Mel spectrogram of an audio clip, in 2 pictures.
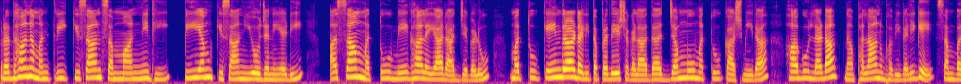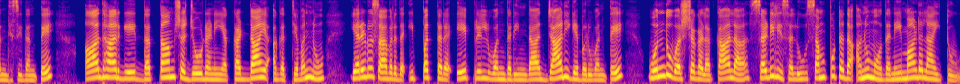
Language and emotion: Kannada, neutral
